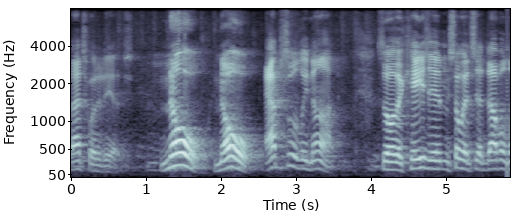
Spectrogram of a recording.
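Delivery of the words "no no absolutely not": loud, high emphatic no; emphatic negation, loud and firm. Shown as a demonstration. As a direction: slam the door with no, no. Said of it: "it's called emphatic negation".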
